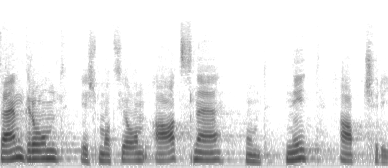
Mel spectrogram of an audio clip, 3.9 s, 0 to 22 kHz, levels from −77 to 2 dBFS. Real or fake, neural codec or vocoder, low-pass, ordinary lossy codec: real; none; 14.4 kHz; none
